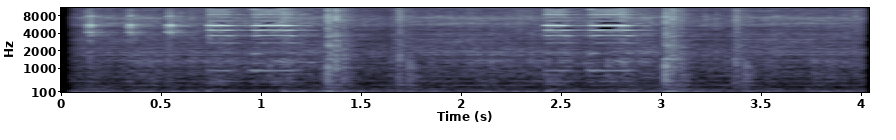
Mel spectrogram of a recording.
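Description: Electronic alarm of a Cozy Cone toy alarm clock beeping in high-pitched groups: three quick beeps, then pairs of longer beeps. A few sharp clicks fall between the beep groups.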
